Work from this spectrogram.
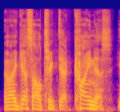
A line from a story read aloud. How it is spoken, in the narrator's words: growled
